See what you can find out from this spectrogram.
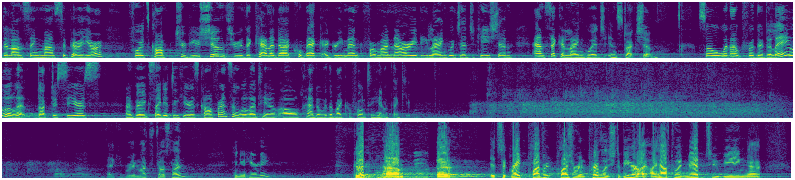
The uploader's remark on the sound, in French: Conférence 301 du colloque 2016 de l'AQPC, à Québec.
